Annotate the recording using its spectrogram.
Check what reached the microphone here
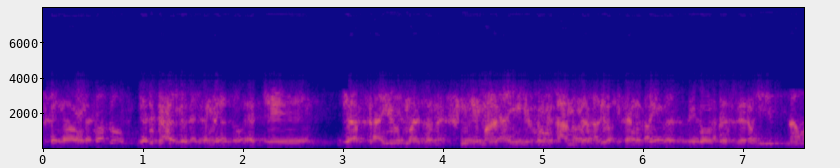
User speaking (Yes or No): No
